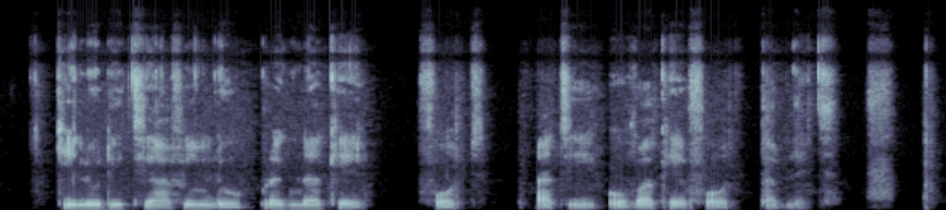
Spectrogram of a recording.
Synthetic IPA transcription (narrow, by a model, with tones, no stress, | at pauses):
kʰi˦lo˦de˦tʰi˦a˨fĩ˦nlo˨pɹɛ˦ɡna˦kʰɛ˦ | fɔ˦t | a̰˨tdḭ˨o̰˦va˦kʰɛ˦fɔ̰˦ttːa˦blɛ˨t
